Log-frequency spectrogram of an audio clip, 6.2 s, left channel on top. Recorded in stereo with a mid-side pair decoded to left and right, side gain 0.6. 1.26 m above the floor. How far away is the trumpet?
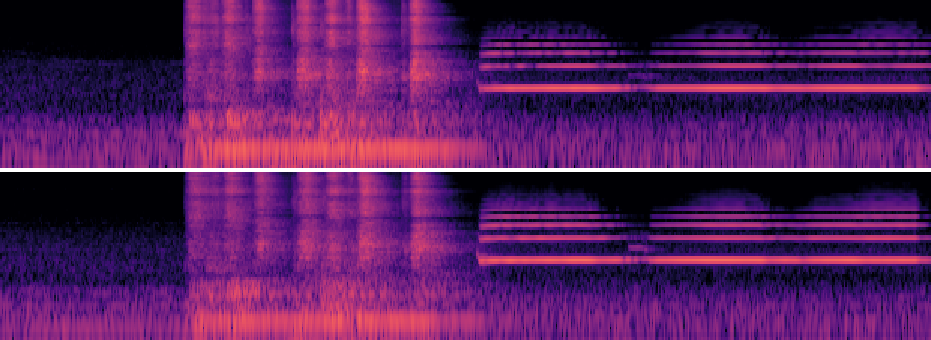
About 0.5 m.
